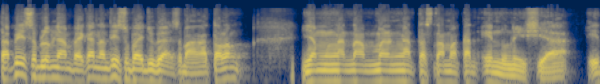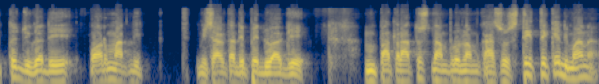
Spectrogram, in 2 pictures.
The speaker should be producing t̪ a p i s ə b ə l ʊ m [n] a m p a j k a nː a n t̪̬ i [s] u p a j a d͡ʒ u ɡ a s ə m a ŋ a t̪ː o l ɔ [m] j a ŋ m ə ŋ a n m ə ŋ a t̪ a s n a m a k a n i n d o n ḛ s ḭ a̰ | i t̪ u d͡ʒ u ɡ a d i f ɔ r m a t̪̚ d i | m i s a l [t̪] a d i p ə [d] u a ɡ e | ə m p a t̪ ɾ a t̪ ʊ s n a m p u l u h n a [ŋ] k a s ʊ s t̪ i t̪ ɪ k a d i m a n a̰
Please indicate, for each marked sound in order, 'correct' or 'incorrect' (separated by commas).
incorrect, correct, incorrect, correct, correct, incorrect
